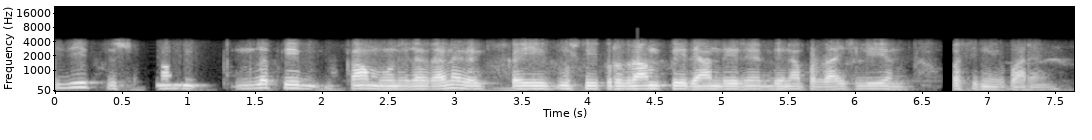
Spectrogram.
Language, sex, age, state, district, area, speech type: Hindi, male, 18-30, Uttar Pradesh, Mau, rural, conversation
